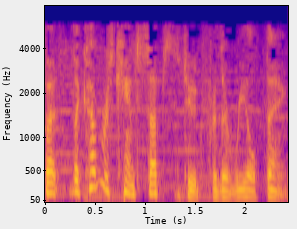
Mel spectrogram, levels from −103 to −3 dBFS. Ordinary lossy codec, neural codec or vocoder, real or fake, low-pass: MP3, 24 kbps; none; real; 7.2 kHz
